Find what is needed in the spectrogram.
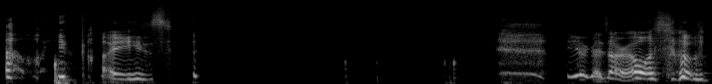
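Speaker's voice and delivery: real tears breaking through the words; teary, laughing-crying gratitude; crying thanks. Real, not acted. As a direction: thank them while fighting off sobs. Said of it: "I cannot sob".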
